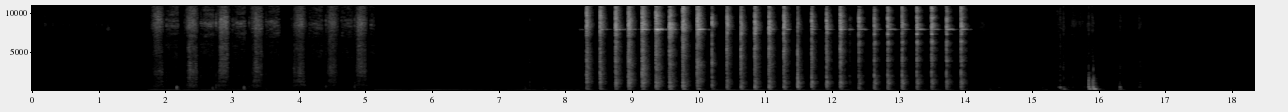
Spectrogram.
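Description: Small metal spoon scraping and rubbing over packed oil-bonded molding sand around a pattern: a few seconds of short scrapes, then a fast, even back-and-forth rubbing at about six strokes a second for several seconds. A single knock follows near the end.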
